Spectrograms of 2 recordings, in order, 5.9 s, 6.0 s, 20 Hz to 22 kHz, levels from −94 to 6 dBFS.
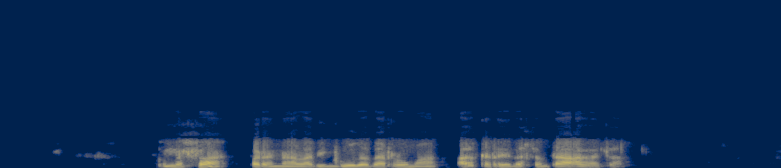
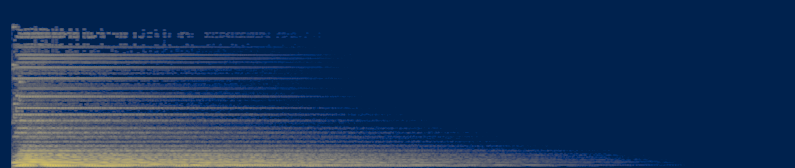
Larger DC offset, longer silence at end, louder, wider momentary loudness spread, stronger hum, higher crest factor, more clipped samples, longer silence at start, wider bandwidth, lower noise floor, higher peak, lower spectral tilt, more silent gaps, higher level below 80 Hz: neither; second, 1.2 s vs 2.75 s; second, -26 LUFS vs -20 LUFS; second, 9 LU vs 23 LU; neither; about the same, 22 dB vs 20 dB; neither; first, 1.2 s vs 0.1 s; second, 4.1 kHz vs 19 kHz; about the same, under -90 dBFS vs under -90 dBFS; second, -8 dBFS vs -2 dBFS; first, -7.5 dB/octave vs -0.5 dB/octave; neither; second, -78 dBFS vs -70 dBFS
